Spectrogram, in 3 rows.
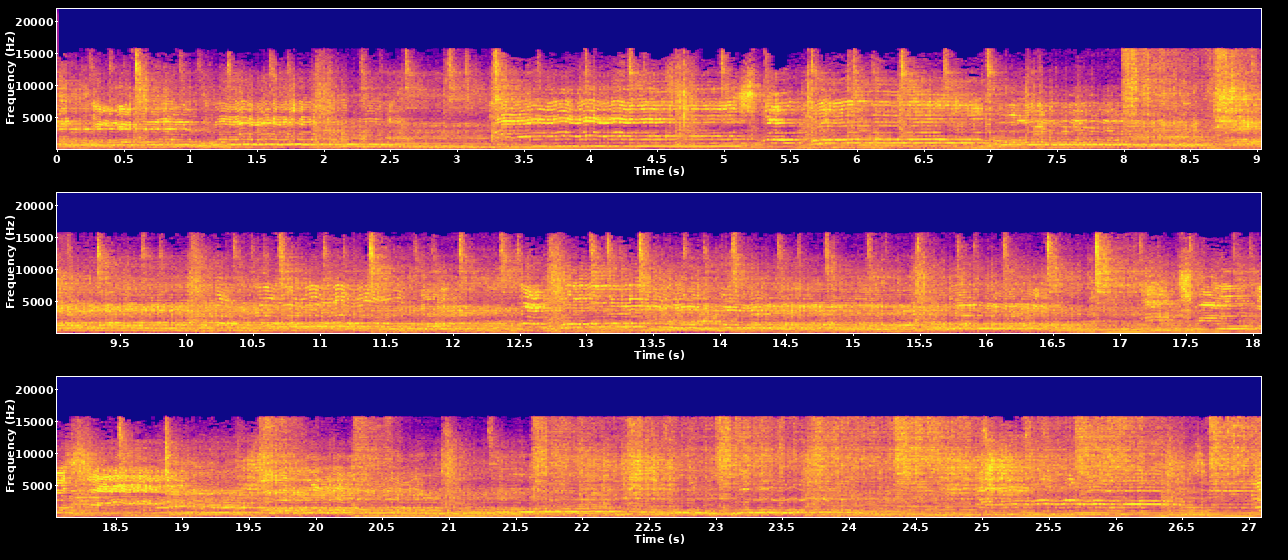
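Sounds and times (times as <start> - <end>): choir singing: 0.0 - 27.0
woman singing gospel: 0.0 - 27.0.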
